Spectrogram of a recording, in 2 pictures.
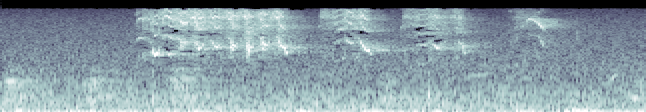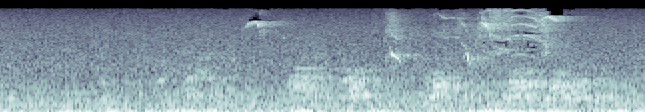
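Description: Small birds chirping and twittering in quick high-pitched runs, a dense burst about a second in and scattered chirps again near the end.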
